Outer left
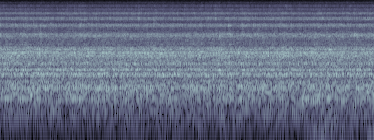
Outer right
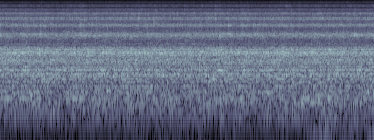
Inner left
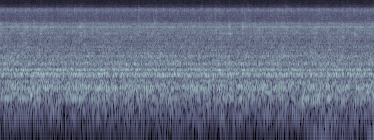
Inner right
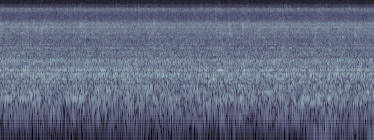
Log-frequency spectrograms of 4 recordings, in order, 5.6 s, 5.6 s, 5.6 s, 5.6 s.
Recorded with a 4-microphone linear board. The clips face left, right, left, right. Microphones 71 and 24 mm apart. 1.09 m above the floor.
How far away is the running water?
About 1.1 m.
